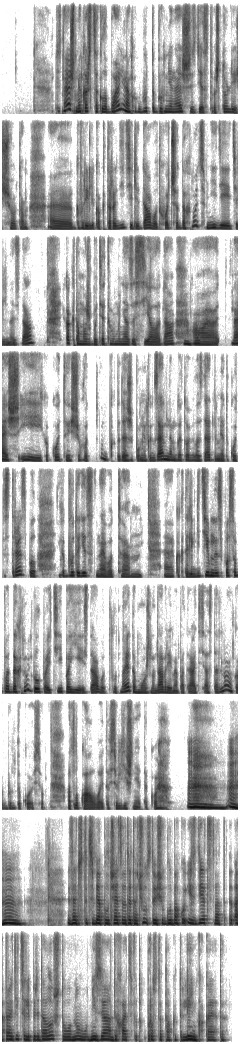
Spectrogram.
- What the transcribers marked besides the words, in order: tapping; laughing while speaking: "такое"
- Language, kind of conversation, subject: Russian, advice, Как мне отдыхать и восстанавливаться без чувства вины?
